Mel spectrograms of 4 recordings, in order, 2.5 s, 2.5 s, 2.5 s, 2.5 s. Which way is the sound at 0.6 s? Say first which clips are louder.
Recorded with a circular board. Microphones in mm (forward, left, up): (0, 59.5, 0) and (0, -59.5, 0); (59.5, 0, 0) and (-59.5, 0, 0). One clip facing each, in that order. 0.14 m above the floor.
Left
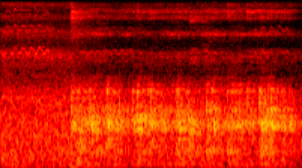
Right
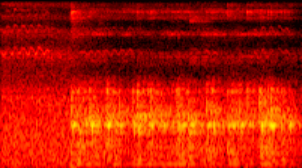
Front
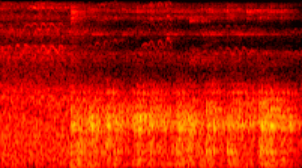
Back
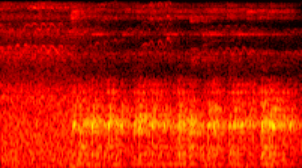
Right 2 dB, back 1 dB; 5° right.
